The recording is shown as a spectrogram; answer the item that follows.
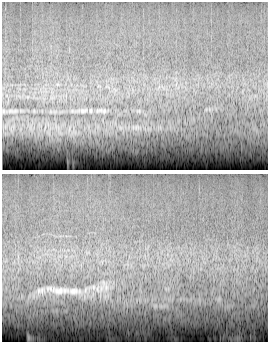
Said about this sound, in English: Put your hands together and make incredible Christchurch welcoming guilty feminist woohooing noises for Fiona Given and Hannah Hudson.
